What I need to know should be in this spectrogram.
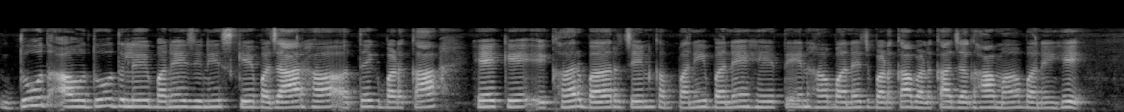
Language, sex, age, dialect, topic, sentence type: Chhattisgarhi, female, 25-30, Eastern, agriculture, statement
